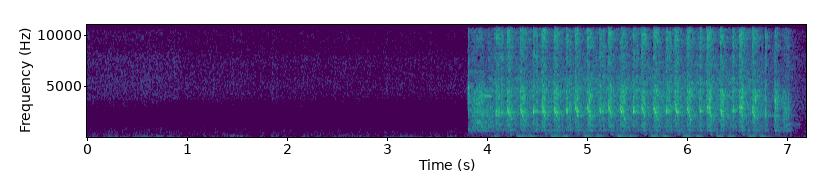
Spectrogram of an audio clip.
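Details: 40-year-old GL500 motorcycle, first start attempt after a rebuild, run from a gas bottle: about three seconds of steady starter whir with regular compression pulses, never catches. It tries to start on starting fluid, so it is not getting fuel.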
